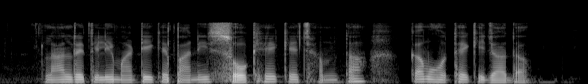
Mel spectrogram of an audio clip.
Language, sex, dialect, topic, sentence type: Chhattisgarhi, male, Central, agriculture, question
